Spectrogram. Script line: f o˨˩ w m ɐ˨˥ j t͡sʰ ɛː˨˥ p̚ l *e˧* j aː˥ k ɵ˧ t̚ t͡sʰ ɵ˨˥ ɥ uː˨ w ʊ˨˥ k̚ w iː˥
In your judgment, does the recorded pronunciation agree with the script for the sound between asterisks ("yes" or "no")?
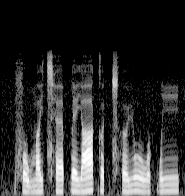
no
